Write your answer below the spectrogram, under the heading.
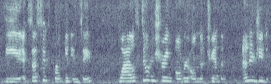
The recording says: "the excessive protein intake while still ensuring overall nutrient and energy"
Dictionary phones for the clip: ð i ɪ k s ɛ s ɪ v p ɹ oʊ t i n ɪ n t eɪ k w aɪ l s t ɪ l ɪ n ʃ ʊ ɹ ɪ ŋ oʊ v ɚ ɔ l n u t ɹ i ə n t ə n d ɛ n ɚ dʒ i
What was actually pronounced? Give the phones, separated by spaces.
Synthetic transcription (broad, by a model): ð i ɪ k s ɛ s ɪ v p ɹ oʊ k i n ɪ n s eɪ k w aɪ l s t ɪ l ɪ n ʃ ʊ ɹ ɪ ŋ oʊ v ɚ ɔ l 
